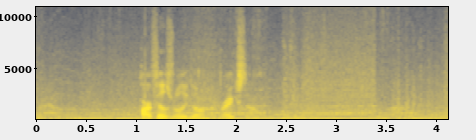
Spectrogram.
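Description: Car tyres squeal through a bend.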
